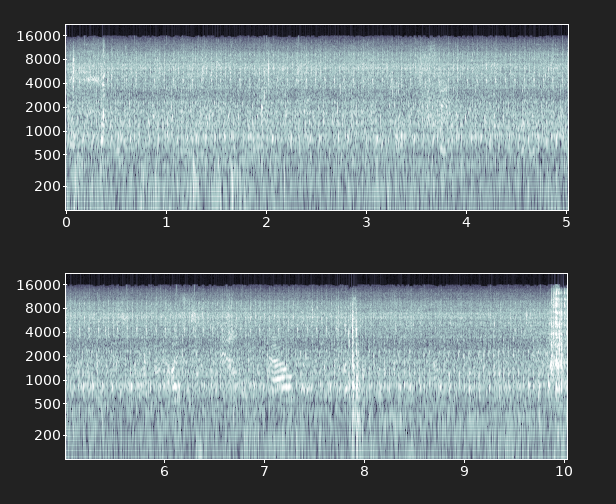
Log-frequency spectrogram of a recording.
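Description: Motorboat engine running steadily at low revs while towing an inflatable ring.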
